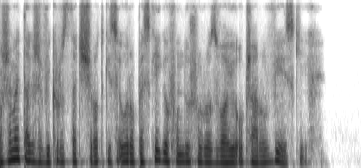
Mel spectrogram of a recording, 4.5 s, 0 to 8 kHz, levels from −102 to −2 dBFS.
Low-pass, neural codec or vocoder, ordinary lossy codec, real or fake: 7.2 kHz; codec, 16 kHz in and 24 kHz out, 1 kbps, XY-Tokenizer; Opus, 24 kbps; fake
